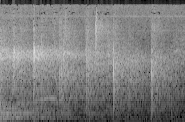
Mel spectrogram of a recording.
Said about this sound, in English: Give a clap and appreciate the Lord.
